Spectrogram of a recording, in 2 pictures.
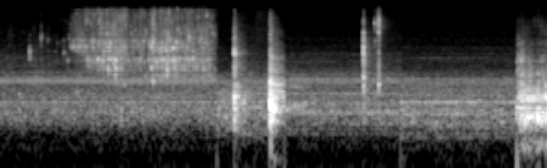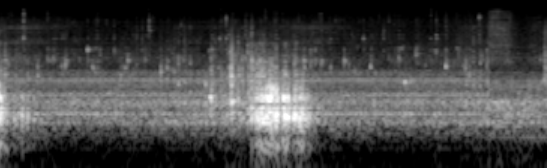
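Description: Coffee being poured from a drip coffee maker's glass carafe, a couple of sharp glass clinks as the carafe is handled, then two short gurgles.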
